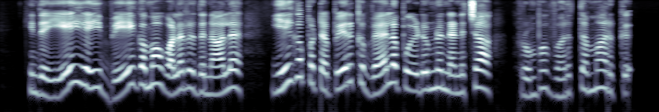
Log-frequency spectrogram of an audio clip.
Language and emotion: Tamil, sad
